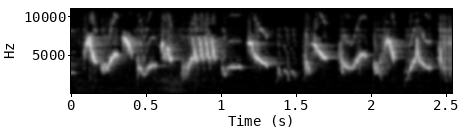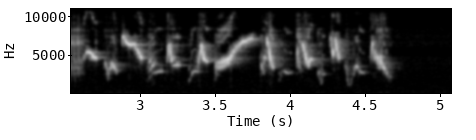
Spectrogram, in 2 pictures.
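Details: Clear, long canary training song with blackthroat and sanger fill, for young canaries. Fast bright whistled sweeps and brief buzzy trills pour out continuously, then stop abruptly near the end leaving quiet.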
